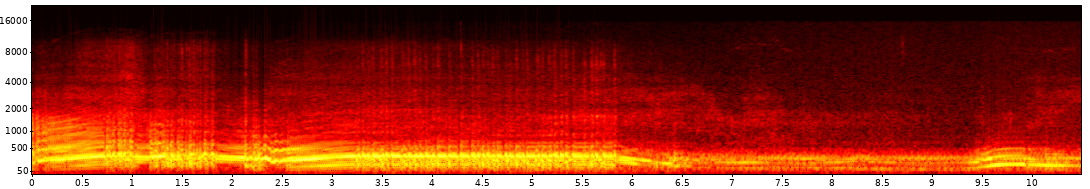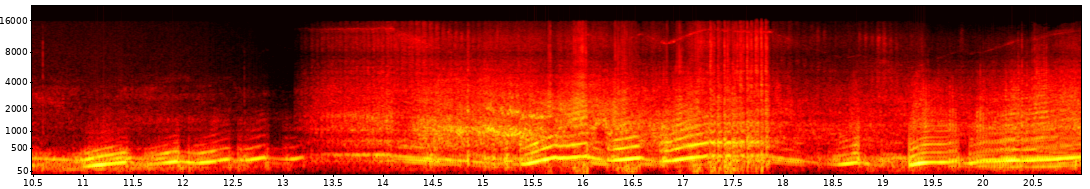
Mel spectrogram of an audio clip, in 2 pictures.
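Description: A car engine revs hard and rises and falls in pitch.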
